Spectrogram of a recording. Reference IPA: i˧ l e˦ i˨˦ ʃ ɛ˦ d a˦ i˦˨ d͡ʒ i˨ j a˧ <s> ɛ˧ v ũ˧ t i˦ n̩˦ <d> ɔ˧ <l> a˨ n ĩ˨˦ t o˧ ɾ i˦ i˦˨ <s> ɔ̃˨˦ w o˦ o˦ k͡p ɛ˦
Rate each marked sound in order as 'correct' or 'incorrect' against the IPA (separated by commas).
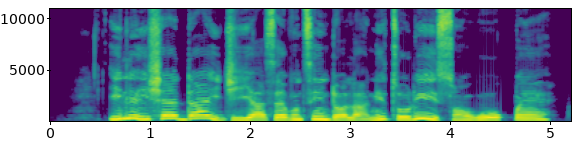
correct, correct, correct, correct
